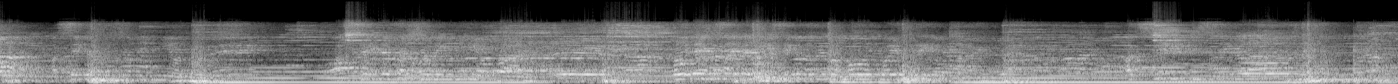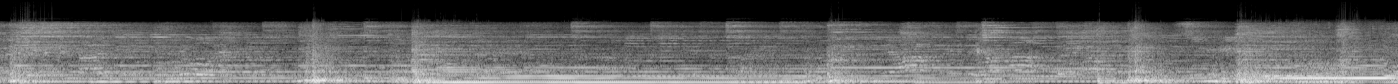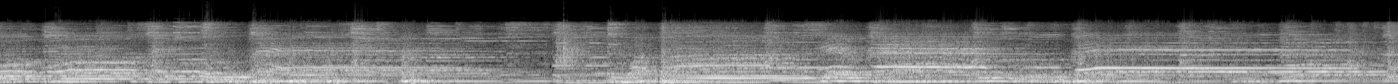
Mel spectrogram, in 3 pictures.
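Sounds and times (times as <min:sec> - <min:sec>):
singing: 0:00.0 - 0:16.2, 0:22.9 - 0:41.9
drums keeping steady beat: 0:00.0 - 0:41.9
held bass notes: 0:00.0 - 0:41.9.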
